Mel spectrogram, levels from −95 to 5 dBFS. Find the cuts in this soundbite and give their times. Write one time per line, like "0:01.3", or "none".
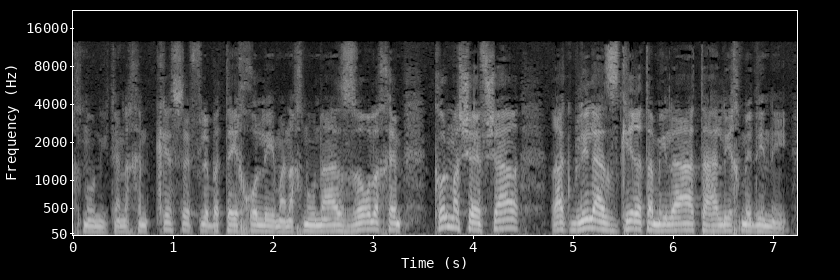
none

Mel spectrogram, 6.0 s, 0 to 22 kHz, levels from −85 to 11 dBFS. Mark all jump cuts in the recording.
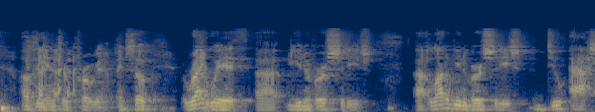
0:02.1

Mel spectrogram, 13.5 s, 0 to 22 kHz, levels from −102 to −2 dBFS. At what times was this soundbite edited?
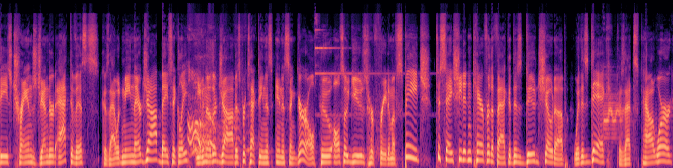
none

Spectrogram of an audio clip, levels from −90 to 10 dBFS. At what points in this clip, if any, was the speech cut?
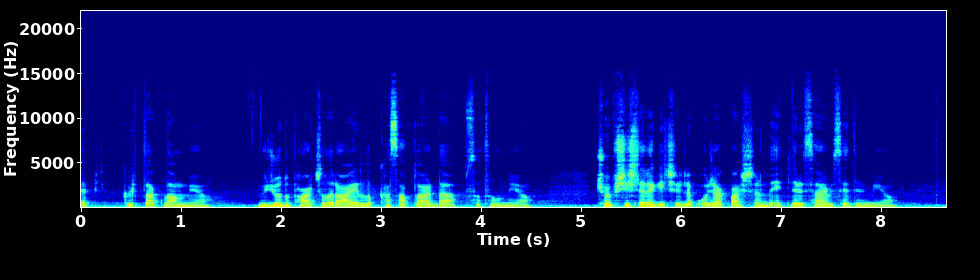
0:03.8

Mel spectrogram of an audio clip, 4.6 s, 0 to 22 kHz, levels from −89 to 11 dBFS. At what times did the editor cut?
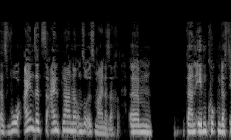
0:02.4

